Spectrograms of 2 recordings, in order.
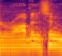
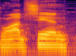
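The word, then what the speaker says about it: Robison: I want to pronounce it Robinson, but it's not, it's Robson.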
